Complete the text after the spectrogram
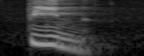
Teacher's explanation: But when I say teen, my tip of the tongue will not come out. You have to block with your frontal teeth.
